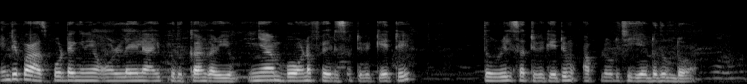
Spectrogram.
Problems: constant background noise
